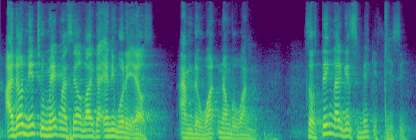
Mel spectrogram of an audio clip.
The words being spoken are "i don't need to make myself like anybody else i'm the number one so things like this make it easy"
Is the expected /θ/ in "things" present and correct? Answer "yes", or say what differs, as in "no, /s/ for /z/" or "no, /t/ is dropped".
no, /t/ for /θ/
